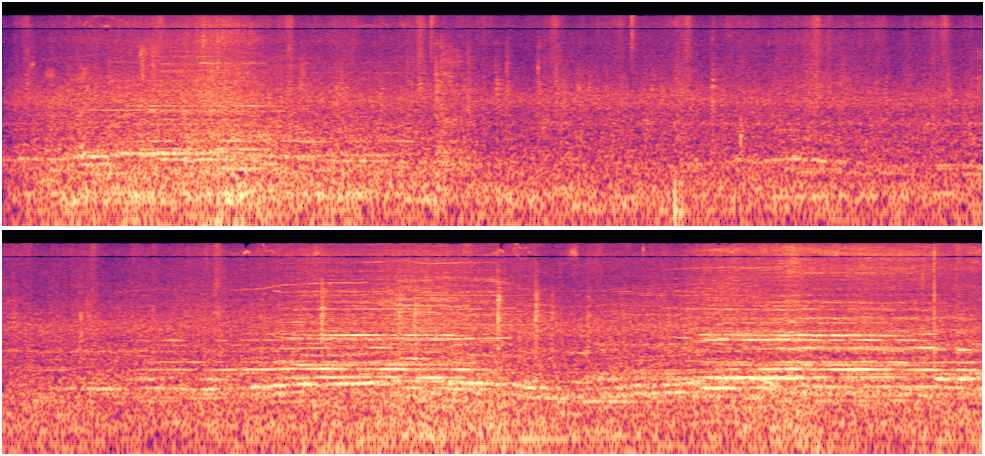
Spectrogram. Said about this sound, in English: As the eye of the storm passed, it's like, here, I don't know. I guess you want to know if wind sound like a train or something.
